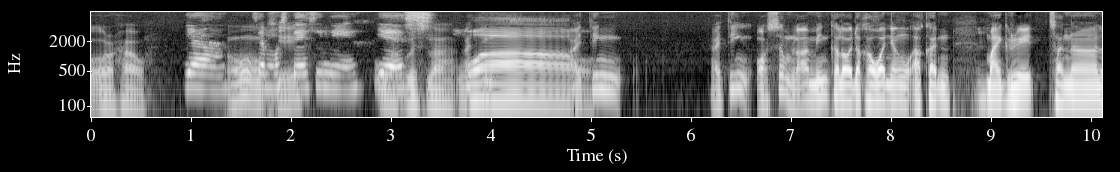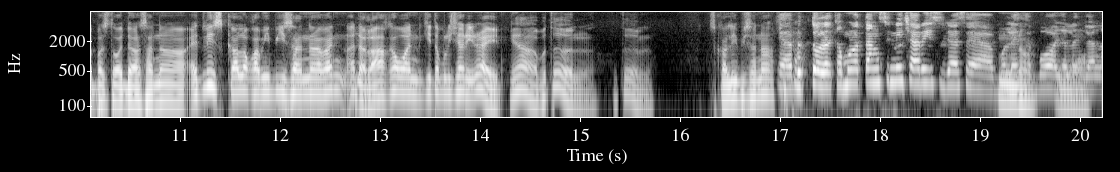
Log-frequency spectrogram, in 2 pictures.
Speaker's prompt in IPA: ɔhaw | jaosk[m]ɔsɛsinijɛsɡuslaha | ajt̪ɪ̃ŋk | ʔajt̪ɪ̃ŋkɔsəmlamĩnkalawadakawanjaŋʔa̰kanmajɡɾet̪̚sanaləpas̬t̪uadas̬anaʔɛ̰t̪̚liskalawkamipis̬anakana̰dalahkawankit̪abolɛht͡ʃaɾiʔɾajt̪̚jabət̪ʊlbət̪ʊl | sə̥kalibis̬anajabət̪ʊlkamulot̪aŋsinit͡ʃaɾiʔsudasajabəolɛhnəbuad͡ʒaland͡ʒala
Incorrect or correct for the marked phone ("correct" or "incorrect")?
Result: correct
